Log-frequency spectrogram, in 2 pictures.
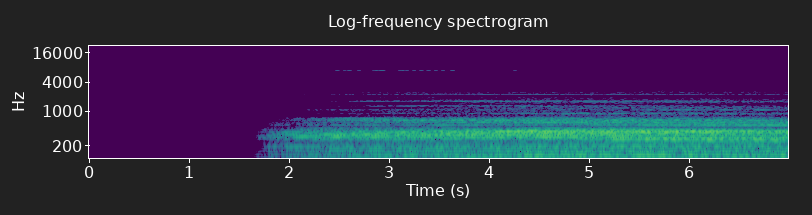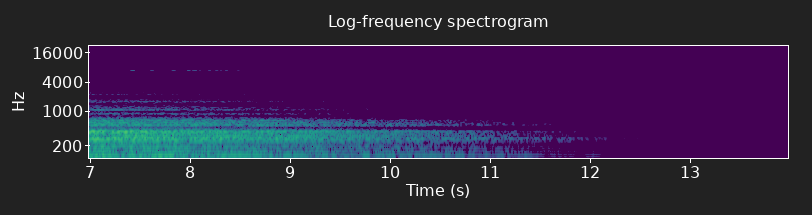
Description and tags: Artillery Drone Carrot Orange
Second set of 4 drones created by convoluting an artillery gunshot with some weird impulse responses.
Ambient, Soundscape, Space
